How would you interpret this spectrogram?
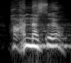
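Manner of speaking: loud, mock-angry insistence; angry denial. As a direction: act out someone loudly denying their obvious anger. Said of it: "화 난 거예요, 안 난 거예요?".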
